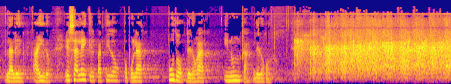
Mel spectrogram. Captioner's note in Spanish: Aplausos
